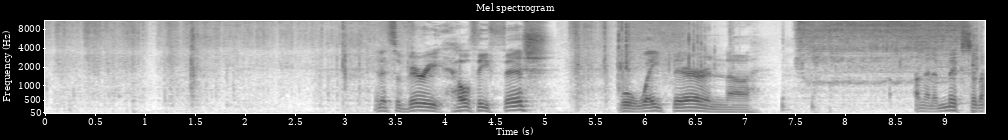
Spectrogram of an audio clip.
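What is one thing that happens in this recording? Plastic wrap crinkles and rustles under hands.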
